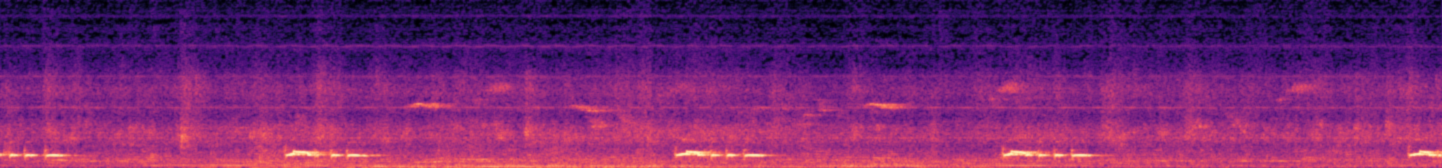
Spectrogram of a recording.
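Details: Repeated bird call: a brief whistled phrase of a rising note followed by rapid wavering notes ending on a steady tone. It comes five times at roughly three-second intervals against a hissing background.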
